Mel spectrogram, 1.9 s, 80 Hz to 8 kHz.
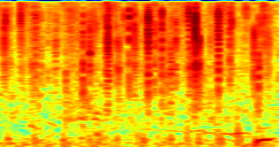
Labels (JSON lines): {"label": "biophony, cascading saw", "recorder": "SoundTrap 600 or HydroMoth"}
